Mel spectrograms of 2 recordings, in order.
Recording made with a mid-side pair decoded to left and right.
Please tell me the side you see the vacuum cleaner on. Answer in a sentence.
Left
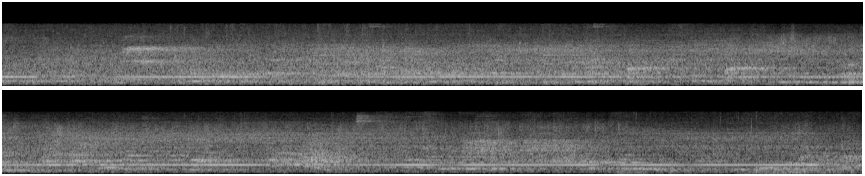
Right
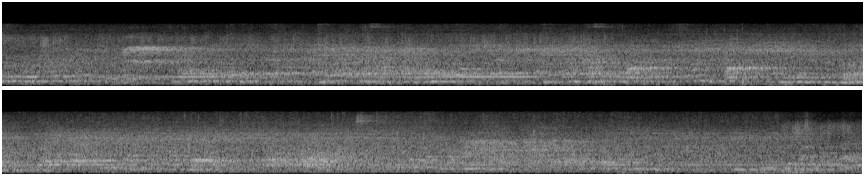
In this clip you hear the vacuum cleaner on the right.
